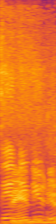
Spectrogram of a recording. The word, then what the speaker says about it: Thandie Newton: No, seriously, it's Thandie Newton.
